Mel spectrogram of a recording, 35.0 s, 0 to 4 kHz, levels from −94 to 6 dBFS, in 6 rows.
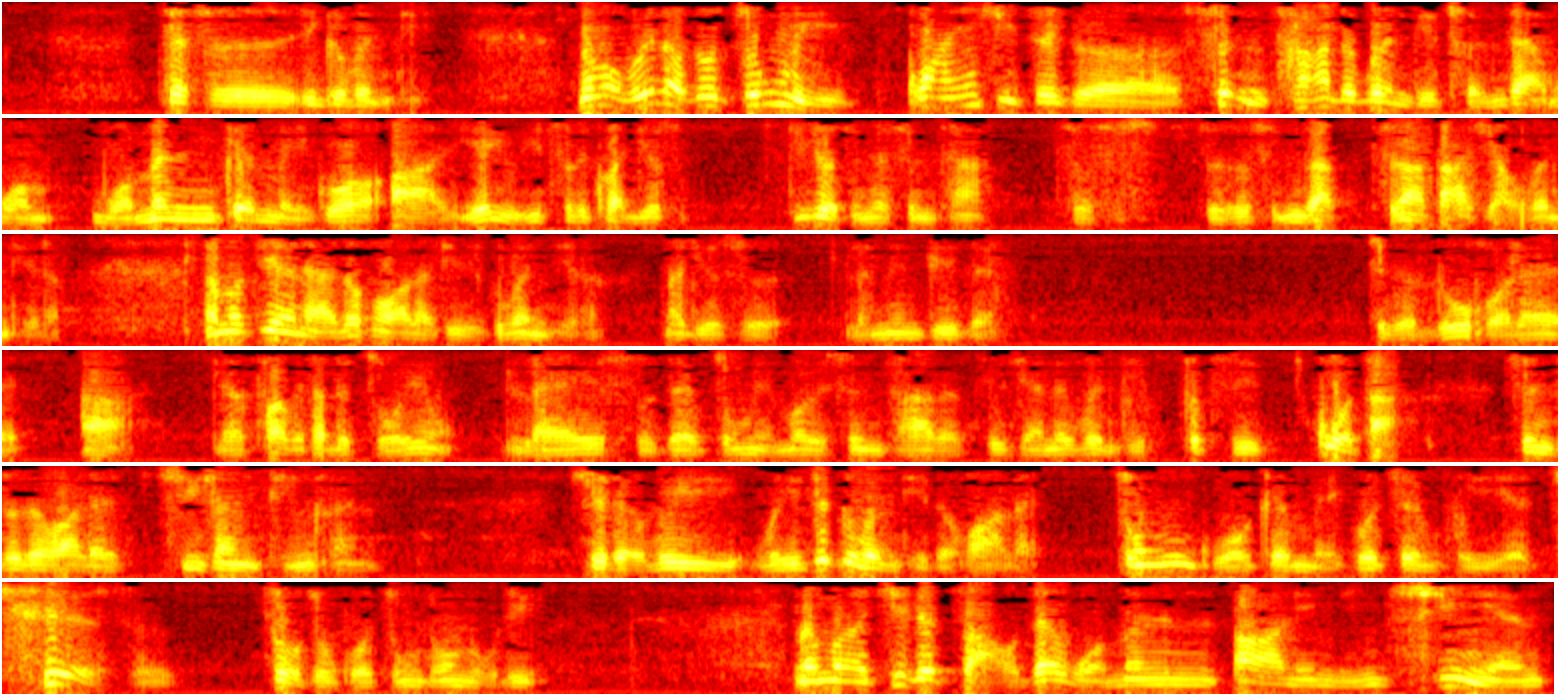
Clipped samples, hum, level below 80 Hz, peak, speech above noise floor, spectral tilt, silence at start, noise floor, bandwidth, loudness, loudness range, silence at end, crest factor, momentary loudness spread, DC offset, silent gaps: under 0.1%; none; -44 dBFS; 0 dBFS; 37 dB; -9.5 dB/octave; 0.6 s; -53 dBFS; 4 kHz; -16 LUFS; 6 LU; 0 s; 16 dB; 14 LU; under 0.1%; none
